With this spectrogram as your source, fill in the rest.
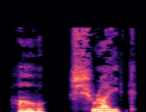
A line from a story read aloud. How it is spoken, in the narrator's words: whispered Hester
